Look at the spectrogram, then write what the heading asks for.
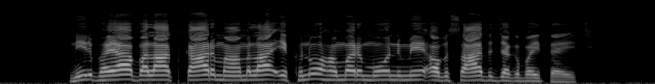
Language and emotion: Maithili, sad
